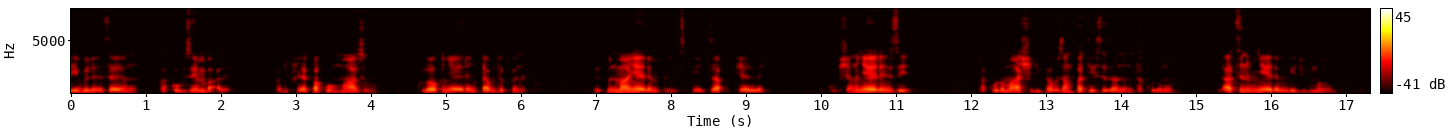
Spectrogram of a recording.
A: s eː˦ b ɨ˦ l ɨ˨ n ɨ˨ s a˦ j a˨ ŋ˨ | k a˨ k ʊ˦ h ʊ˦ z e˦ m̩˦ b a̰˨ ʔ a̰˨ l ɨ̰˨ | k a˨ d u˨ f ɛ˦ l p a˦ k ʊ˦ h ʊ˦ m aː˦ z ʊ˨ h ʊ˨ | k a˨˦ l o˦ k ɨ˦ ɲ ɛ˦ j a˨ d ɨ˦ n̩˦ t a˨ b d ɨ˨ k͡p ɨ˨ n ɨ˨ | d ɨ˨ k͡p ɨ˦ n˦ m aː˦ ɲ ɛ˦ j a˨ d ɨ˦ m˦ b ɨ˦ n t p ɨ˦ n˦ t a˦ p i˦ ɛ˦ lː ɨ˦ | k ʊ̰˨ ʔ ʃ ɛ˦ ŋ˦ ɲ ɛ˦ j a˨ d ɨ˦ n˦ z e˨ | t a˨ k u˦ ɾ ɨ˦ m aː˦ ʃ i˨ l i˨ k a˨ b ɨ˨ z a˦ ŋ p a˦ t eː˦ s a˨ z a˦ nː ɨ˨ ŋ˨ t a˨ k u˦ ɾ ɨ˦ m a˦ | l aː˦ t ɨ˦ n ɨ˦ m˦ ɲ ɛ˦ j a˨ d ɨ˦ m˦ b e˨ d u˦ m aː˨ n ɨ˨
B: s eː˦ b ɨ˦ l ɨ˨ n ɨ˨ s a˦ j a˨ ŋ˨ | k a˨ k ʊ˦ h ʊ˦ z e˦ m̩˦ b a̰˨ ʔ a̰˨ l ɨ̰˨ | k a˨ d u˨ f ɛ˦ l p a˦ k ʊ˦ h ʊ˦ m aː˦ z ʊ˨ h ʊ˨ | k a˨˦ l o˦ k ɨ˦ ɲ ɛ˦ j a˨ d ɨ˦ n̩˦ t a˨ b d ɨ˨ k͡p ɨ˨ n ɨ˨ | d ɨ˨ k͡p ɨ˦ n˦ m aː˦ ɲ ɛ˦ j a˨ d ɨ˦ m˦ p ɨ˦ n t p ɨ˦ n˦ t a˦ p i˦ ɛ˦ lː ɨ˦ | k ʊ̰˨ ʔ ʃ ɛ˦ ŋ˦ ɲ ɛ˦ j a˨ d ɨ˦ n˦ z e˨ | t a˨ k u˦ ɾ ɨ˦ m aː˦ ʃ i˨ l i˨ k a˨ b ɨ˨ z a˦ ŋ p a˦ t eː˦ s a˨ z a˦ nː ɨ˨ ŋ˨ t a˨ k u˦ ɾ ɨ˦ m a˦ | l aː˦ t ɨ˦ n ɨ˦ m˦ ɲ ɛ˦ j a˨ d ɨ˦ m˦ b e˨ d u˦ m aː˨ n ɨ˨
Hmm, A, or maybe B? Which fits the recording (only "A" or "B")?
B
